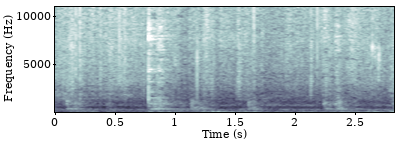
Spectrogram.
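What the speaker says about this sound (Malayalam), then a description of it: "ഇനി വീണ്ടും നല്ല രീതിയിൽ നമുക്ക് ഇതൊന്ന് വഴറ്റിയെടുക്കാം" Spice powders with pepper sautéing in a pan for a Kerala mackerel curry, a soft sizzle under occasional scrapes and taps of a stirring spoon, quiet and close with no talk.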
